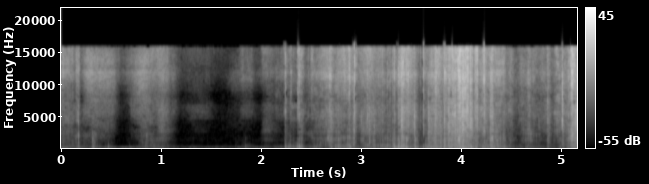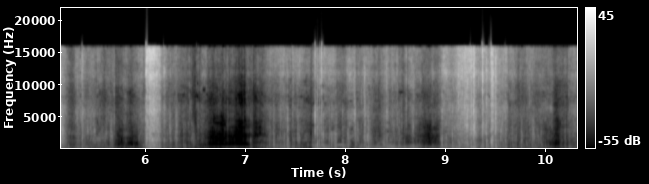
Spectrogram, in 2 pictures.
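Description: Lined notebook paper being torn and crumpled by hand: irregular rustling and ripping that builds from about two seconds in, with one sharp rip about six seconds in and another busy stretch of tearing near the end.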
